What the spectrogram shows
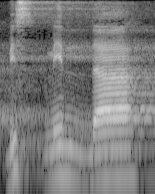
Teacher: Lafaz Allah yang dibaca tipis apabila dia didahului oleh harokat kasroh. Apabila kita menemukan lafaz Allah dan lafaz Allah ini didahului oleh harokat kasroh atau dibacanya i, maka lafaz Allah ini dia dibaca lah, tidak boleh dibaca Allah. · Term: tarkik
